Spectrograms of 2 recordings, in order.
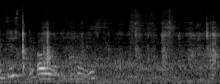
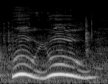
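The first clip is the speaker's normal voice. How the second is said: loud playful hooting; 3 semitones higher, 12 dB louder than usual. Pretend. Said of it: "do it again".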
